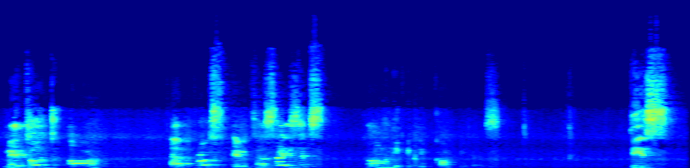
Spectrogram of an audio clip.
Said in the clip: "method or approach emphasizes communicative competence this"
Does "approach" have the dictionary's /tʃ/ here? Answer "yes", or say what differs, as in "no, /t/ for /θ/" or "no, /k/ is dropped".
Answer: no, /s/ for /tʃ/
